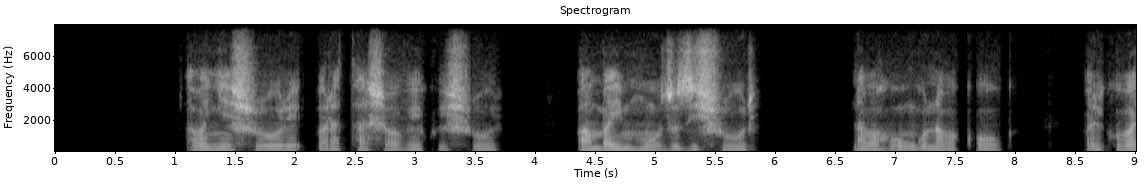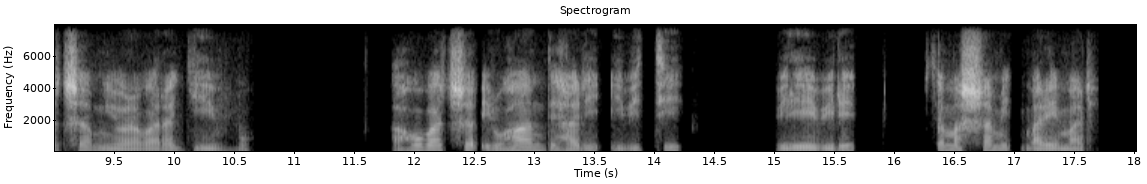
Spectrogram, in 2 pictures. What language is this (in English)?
Rundi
